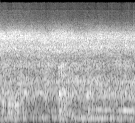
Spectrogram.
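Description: Chillies and green beans cooking in hot oil and their own steam in a pan, a steady close hiss of sizzling and steam with no pauses, no voices.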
